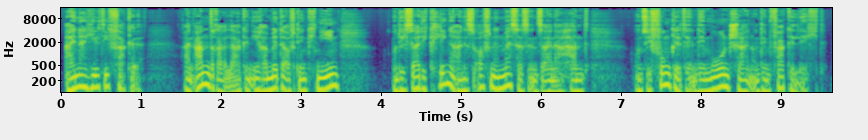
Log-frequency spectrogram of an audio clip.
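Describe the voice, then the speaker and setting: Male narrator, husky voice, dry close sound, measured reading. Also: fairly low pitch, no echo. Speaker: audiobook reader. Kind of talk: scripted narration.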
